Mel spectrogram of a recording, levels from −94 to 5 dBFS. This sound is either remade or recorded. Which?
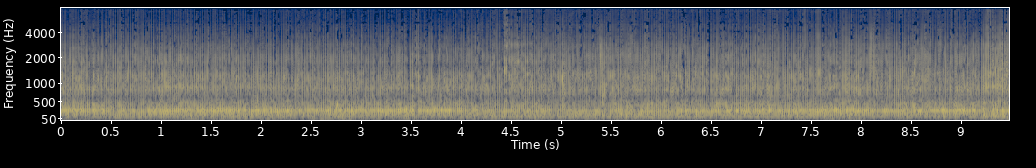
remade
